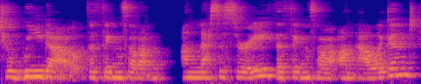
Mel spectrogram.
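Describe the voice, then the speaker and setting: A woman's fairly low-pitched voice with fairly even intonation, set in audible room echo. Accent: Chinese. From China. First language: Chinese. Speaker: brand design director. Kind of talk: interview.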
